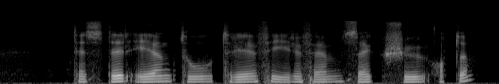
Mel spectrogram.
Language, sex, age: Norwegian, male, 39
